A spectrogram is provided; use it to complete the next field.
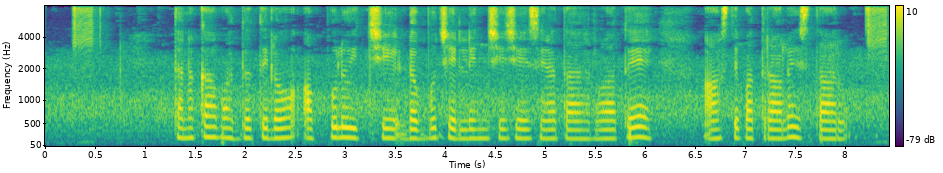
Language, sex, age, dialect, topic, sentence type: Telugu, female, 25-30, Utterandhra, banking, statement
